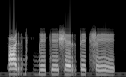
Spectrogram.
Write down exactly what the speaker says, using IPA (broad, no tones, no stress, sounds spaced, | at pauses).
ʕ i r ɡ e k ɡ͡b e k eː ʃ ɛː r t eː k ʂ eː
